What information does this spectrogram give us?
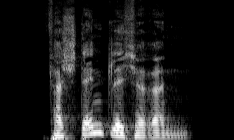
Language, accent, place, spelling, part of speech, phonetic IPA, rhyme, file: German, Germany, Berlin, verständlicheren, adjective, [fɛɐ̯ˈʃtɛntlɪçəʁən], -ɛntlɪçəʁən, De-verständlicheren.ogg
- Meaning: inflection of verständlich: 1. strong genitive masculine/neuter singular comparative degree 2. weak/mixed genitive/dative all-gender singular comparative degree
